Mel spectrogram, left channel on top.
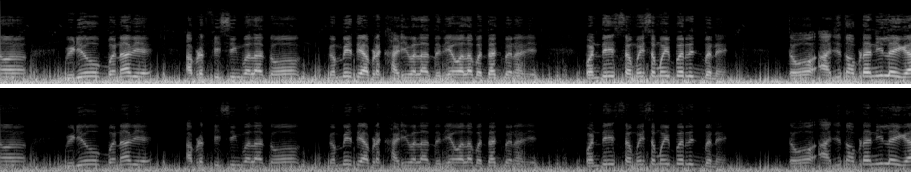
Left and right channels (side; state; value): right; quieter; 10.8 dB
